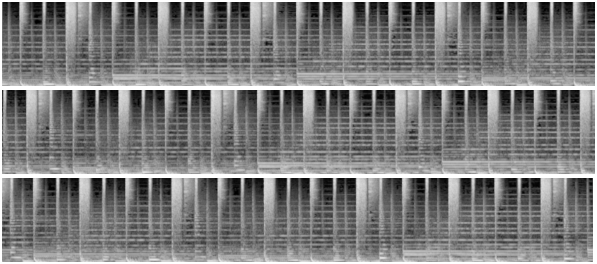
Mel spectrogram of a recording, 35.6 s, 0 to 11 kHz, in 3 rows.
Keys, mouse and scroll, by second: 1.4 click, 2.0 r, 4.4 r, 5.0 alt+click, 6.3-8.2 typing, 9.7 click, 11.5 right click, 12.4 click, 13.5 shift+click, 15.7 ctrl+Num_Lock, 15.8 ctrl+v, 16.9-19.9 click, 24.8 space, 31.2 space, 32.2-33.1 click.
